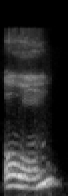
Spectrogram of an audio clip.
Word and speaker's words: Om: You know, when you chant Om, which is a combination of 3 syllables, you can feel those vibrations from here till your solar plexus, which is below your chest.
